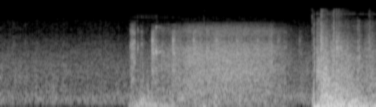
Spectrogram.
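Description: A glass orb lowers from above with a whooshing rush.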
